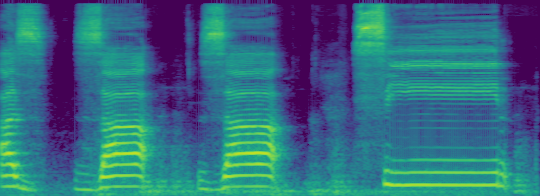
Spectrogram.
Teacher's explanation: زا زبان کی نوک کو نیچے اور اوپر کے سامنے والے 2 دانتوں کے کنارے کے ساتھ لگانے سے نکلتا ہے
